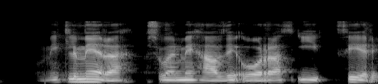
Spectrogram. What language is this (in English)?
Icelandic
